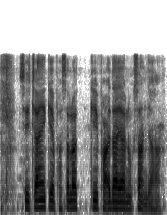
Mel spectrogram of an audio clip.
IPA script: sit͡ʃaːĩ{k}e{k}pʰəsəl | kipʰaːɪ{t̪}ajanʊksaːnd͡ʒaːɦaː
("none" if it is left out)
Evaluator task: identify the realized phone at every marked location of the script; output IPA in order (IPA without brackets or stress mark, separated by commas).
k, none, d̪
